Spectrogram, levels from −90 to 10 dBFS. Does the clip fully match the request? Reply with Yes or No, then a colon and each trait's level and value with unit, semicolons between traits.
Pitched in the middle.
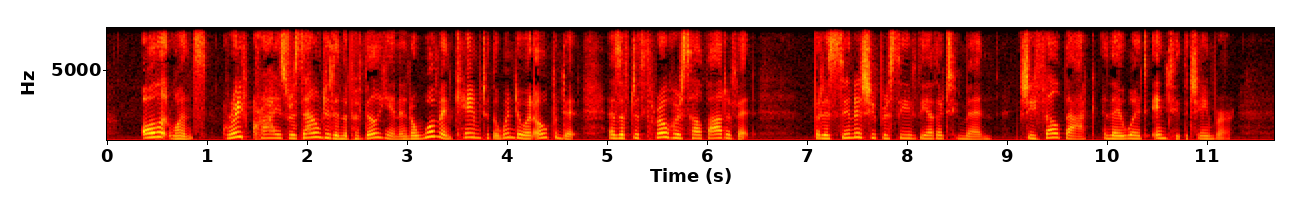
No: high, 240 Hz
